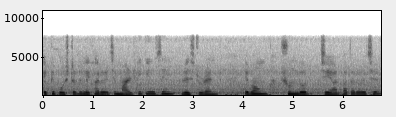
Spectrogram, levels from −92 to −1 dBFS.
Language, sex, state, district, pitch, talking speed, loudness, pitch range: Bengali, female, West Bengal, North 24 Parganas, 215 Hz, 115 wpm, -15 LUFS, 195-220 Hz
